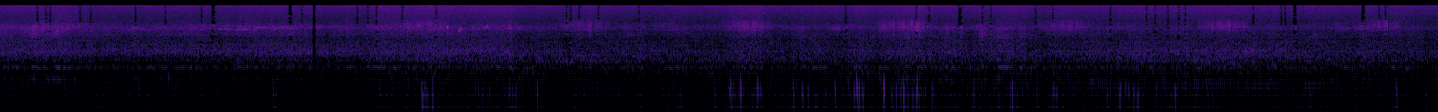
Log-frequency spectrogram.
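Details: Several male red mason bees patrolling a small bee hotel in search of females, giving a continuous humming buzz with a deeper tone and occasional louder passes as bees fly close.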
